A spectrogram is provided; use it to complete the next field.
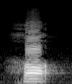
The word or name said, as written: ho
